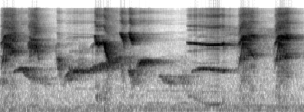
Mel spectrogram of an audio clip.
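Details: A kacer, Oriental magpie-robin, giving rough fill-in song: slurred downward whistles, a clear steady high whistle, and harsh scratchy bursts, roughly one phrase per second.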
